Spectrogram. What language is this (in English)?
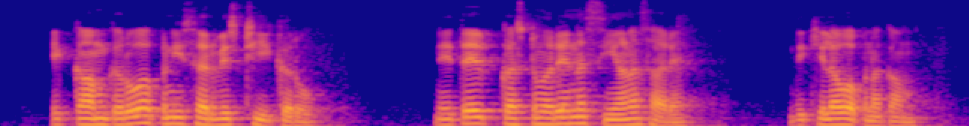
Dogri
